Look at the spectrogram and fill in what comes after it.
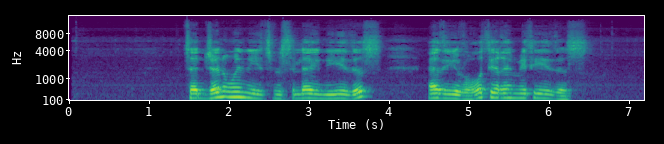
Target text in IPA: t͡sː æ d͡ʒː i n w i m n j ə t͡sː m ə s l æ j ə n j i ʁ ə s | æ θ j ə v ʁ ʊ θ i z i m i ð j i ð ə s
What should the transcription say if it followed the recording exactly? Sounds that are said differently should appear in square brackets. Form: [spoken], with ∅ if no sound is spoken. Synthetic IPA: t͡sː æ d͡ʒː [æ] n w i [∅] n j ə t͡sː m ə s l æ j ə n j i [ð] ə s | æ [ð] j ə v ʁ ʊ θ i [ʁ] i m i [θ] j i ð ə s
